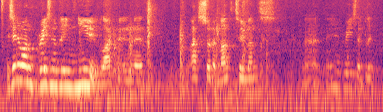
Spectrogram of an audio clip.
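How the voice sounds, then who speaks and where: A man at a fairly quick pace with long, frequent pauses, amid audible room echo and noticeable background noise. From UK. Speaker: presenter at a sales meeting, fitness trainer. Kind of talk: sales presentation. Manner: hesitant fillers.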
